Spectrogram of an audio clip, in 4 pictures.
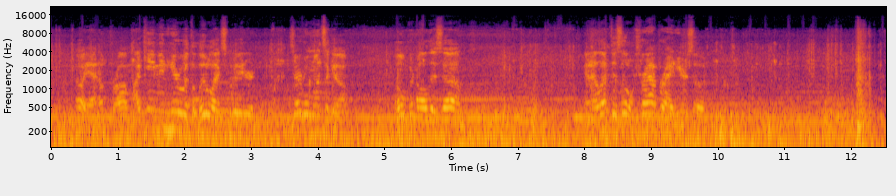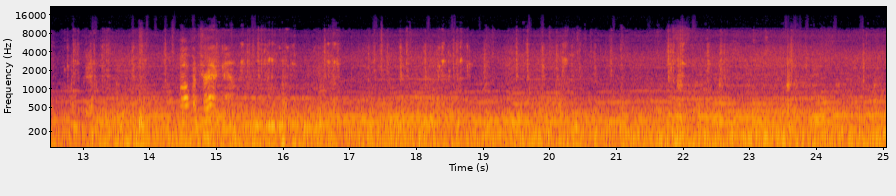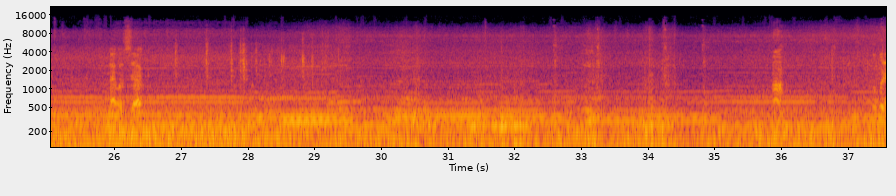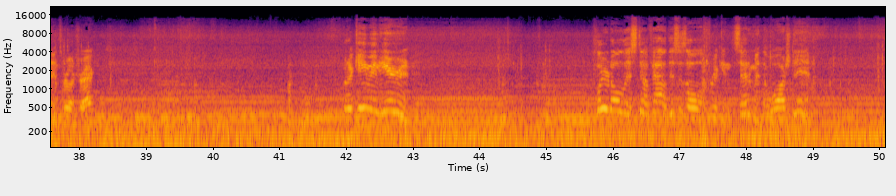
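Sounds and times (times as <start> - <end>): diesel engine running: 0.0 - 50.0
sharp knocks and clanks: 9.8 - 25.3.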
